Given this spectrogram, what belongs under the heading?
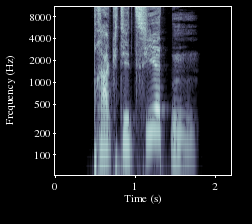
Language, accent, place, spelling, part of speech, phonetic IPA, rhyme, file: German, Germany, Berlin, praktizierten, adjective / verb, [pʁaktiˈt͡siːɐ̯tn̩], -iːɐ̯tn̩, De-praktizierten.ogg
- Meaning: inflection of praktiziert: 1. strong genitive masculine/neuter singular 2. weak/mixed genitive/dative all-gender singular 3. strong/weak/mixed accusative masculine singular 4. strong dative plural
